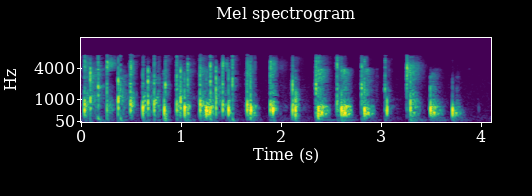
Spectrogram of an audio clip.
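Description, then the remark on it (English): A short burst of audience applause honoring Steve Ditko: crisp, distinct hand claps in a quick, steady rhythm that thins out and slows toward the end, with no voices over it. “All right, so, guys, I think a round of applause for everything that Steve Ditko did.”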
